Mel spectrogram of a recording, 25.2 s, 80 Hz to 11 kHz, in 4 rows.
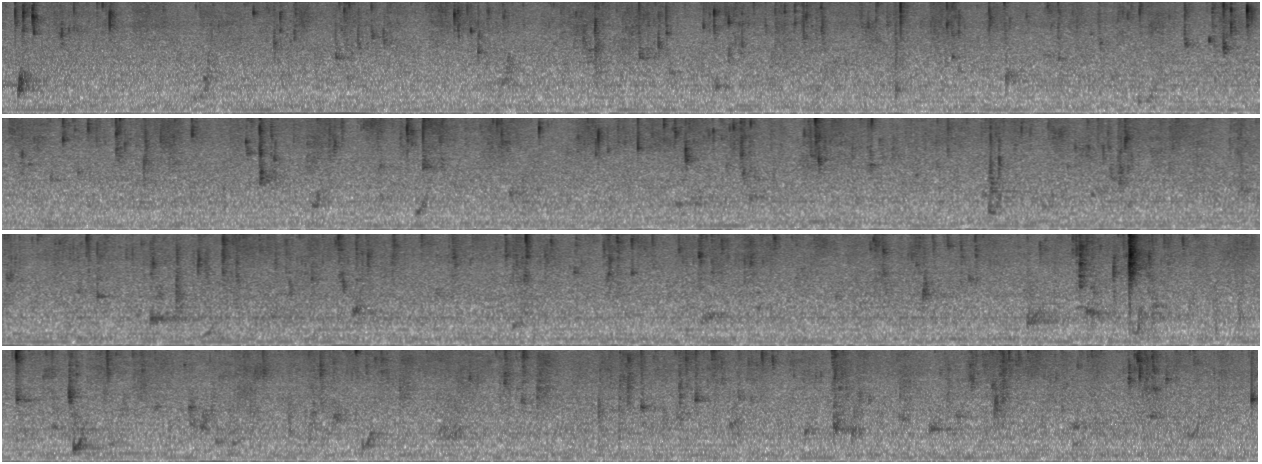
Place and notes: recorder held in a massive metal pitcher used for collecting rain water. it resonates beautifully when rain drops hit the surface of the water. (roland r-07)
22 September 2018, 14:45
